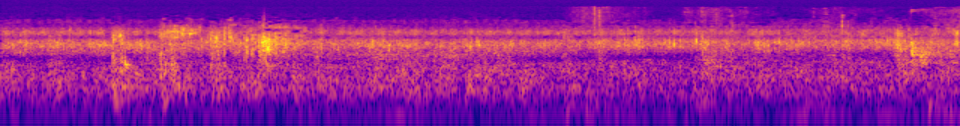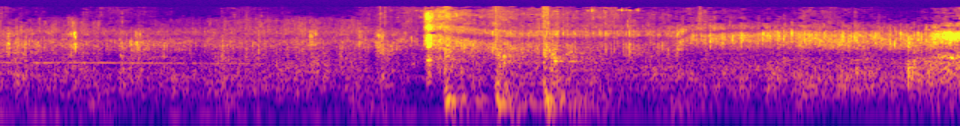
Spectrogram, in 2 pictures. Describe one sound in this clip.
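Footsteps creak and thud on wooden boards.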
